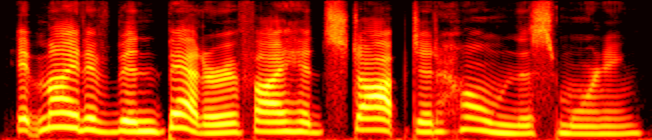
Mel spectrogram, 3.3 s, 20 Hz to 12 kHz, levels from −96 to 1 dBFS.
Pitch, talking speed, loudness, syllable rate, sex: 235 Hz, 240 wpm, -18 LUFS, 5.2 syllables/s, female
